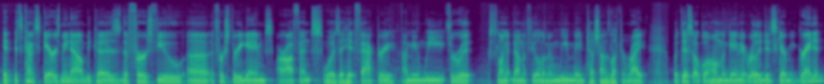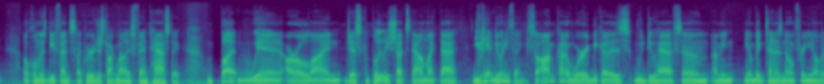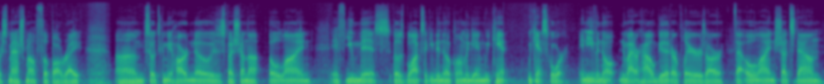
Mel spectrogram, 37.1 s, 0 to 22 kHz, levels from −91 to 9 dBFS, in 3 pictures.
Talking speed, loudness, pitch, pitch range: 235 wpm, -21 LUFS, 105 Hz, 100-115 Hz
